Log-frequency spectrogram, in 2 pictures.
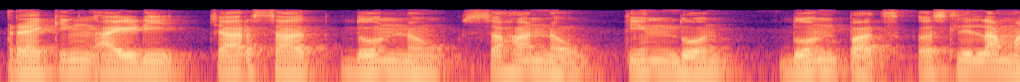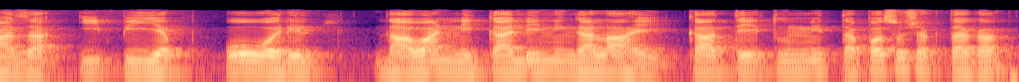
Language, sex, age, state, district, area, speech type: Marathi, male, 18-30, Maharashtra, Aurangabad, rural, read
